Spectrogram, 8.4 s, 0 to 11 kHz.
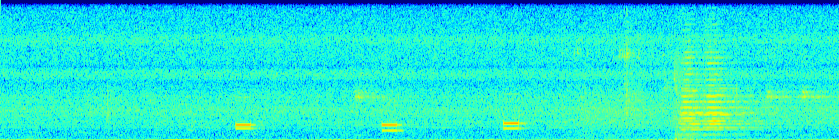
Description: DTMF, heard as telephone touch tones, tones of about 150 ms, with street noise. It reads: * 4 0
